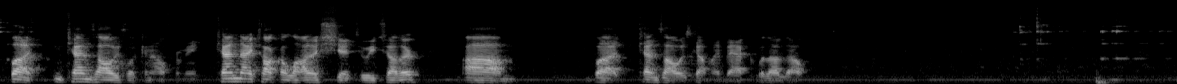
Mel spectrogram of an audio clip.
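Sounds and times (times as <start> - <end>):
glassy clinks: 0.0 - 0.6, 10.1 - 11.7
speech: 0.1 - 5.2, 6.0 - 8.2.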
